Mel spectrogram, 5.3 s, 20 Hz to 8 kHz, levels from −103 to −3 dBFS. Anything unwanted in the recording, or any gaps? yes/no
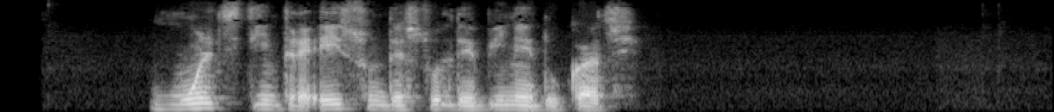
no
